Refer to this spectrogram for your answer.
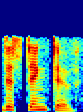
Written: distinctive

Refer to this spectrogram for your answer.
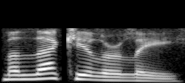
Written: molecularly

